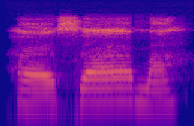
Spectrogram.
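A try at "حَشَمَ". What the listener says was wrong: Shin. Hasyama.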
